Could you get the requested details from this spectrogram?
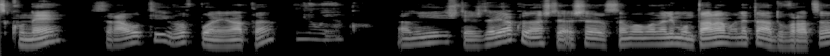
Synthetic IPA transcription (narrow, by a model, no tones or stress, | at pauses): skʰʊnɛ | sɾabot̪ivəfplˠɐnɛnat̪ə | nojako̥ | ɐmiʃt̪ɛʒd̪əjakʊd̪aʃt̪ɛ̰ʃt̪əsəmɐmɐnalimont̪anəmɐnɛt̪aːd̪ovɾa̰t̪sə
